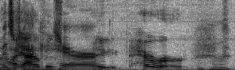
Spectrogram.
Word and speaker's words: Herer: Herer, because it rhymes with terror.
